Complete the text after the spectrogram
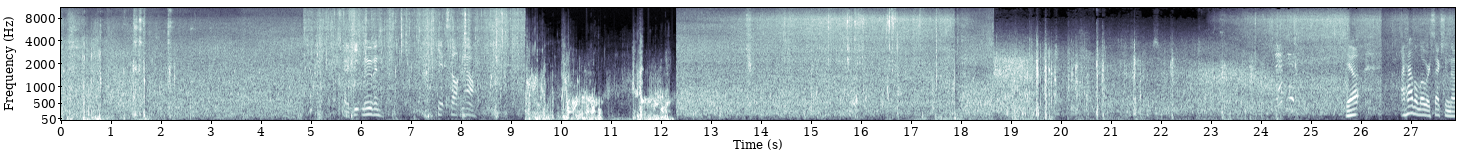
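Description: A mountain stream rushes and splashes over rocks close by.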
